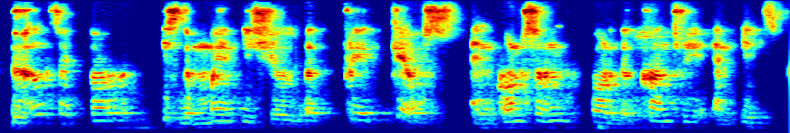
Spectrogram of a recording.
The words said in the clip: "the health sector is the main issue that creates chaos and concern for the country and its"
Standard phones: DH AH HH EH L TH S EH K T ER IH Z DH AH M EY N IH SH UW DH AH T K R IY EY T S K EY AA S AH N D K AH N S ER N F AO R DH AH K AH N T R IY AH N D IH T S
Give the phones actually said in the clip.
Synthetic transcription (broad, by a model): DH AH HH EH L S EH K T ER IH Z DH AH M EY N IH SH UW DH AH T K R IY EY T K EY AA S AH N K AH N S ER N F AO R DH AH K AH N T R IY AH N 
